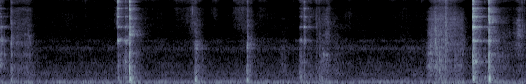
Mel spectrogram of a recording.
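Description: A spoon stirring sugared fruit for ambrosia clinks against a bowl in scattered sharp taps with quiet gaps between them, close and fairly soft.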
